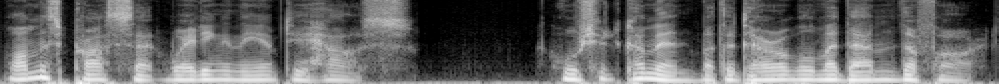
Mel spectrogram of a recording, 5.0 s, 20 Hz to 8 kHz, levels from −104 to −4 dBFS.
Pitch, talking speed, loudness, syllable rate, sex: 115 Hz, 215 wpm, -18 LUFS, 6.6 syllables/s, male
